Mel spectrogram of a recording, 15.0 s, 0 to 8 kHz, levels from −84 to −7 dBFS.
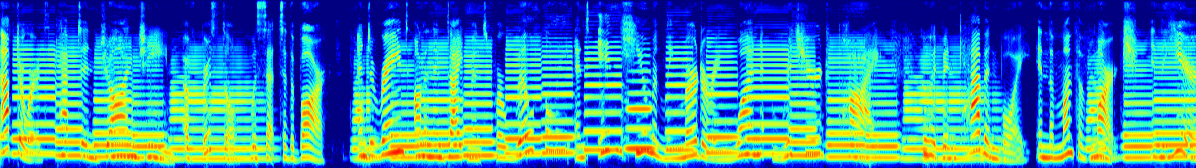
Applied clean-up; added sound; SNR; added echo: neural mask model RNNoise.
